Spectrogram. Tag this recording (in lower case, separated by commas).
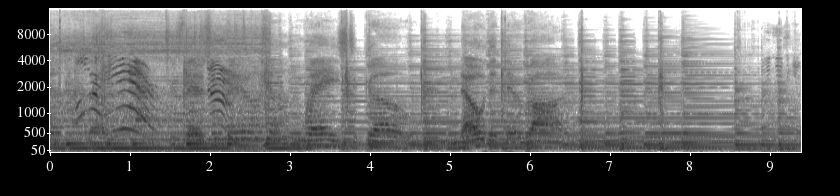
music, speech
